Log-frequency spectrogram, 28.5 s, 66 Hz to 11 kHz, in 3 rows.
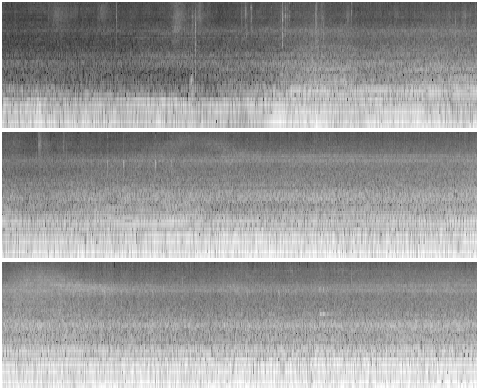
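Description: Inside the cabin of a BMW 220d coupe, its 2.0-litre four-cylinder turbodiesel pulls hard from about five seconds in, the engine note rising in pitch in several steps as the eight-speed automatic shifts up. It then settles into a steady loud drone of engine and road noise at motorway speed.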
